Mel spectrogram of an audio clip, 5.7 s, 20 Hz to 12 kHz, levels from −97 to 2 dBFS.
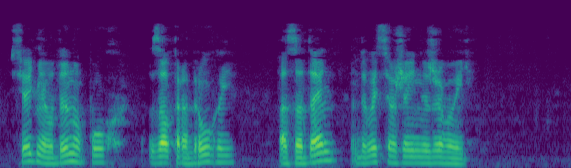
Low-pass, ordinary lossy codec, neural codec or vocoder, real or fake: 7.2 kHz; AAC, 48 kbps; codec, 16 kHz, 4 kbps, FreqCodec, larger model; fake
